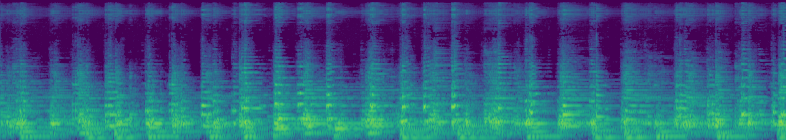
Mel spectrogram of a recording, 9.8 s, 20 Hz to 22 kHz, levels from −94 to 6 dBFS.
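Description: Throughout the music, a crude rate conversion stepped the sample rate up by 3:2 by repeating nearest samples, consistent with 32 kHz to 48 kHz, without filtering. The patterned error, roughly 30 dB below the music, adds a gritty, inharmonic fizz that follows loud, bright passages.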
